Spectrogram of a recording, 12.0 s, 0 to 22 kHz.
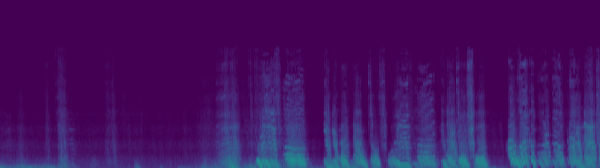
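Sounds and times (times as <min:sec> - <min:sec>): pitch-shifted layered voice: 0:05.1 - 0:12.0.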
